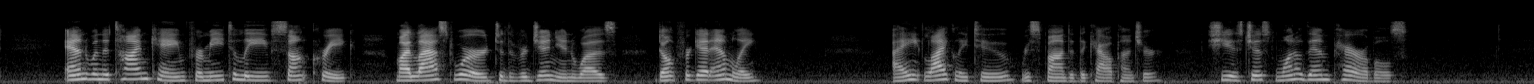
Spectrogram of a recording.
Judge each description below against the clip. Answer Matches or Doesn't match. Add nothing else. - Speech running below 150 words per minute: Matches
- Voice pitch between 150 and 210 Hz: Matches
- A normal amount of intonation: Matches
